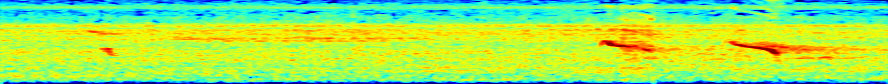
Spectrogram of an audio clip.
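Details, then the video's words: Wild black-naped oriole singing: two loud slurred whistles sliding downward, about half a second apart, near the end, over a steady hiss of background noise. "Burung Kepodang Kicau Burung Merdu"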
